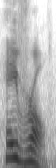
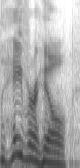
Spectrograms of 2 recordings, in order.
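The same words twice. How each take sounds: First: The name is said in a shortened, run-together way. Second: Every syllable of the name is said in full. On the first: "but pronounced Haverhill" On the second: "it's spelled Haverhill"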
